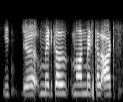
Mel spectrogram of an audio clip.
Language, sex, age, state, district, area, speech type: Kashmiri, female, 30-45, Jammu and Kashmir, Shopian, rural, conversation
